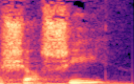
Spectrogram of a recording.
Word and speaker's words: chassis: Ehm, op een chassis. – Ja. Zeg ik dat goed? Ja, klopt helemaal.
